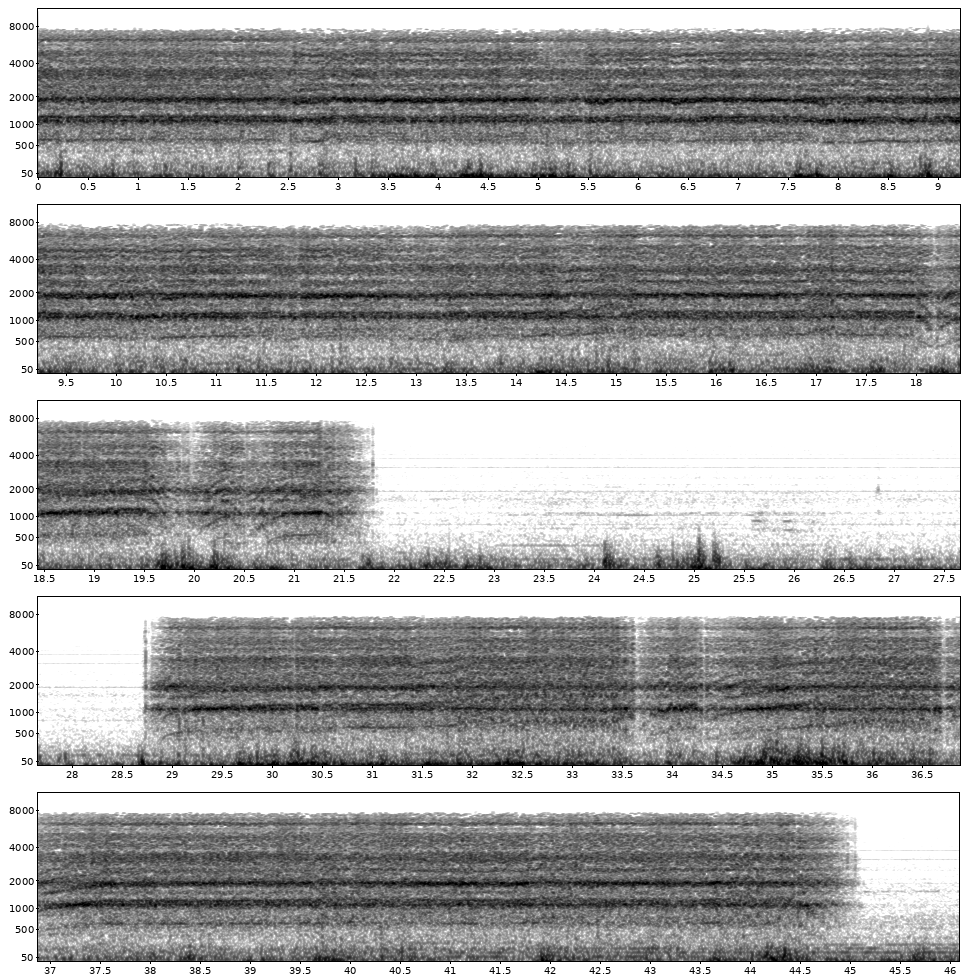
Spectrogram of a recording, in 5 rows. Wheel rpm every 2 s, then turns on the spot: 160, 160, 160, 160, 160, 160, 160, 160, 160, 130, 80, 0, 0, 0, 70, 160, 140, 130, 130, 160, 160, 160, 60.
none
